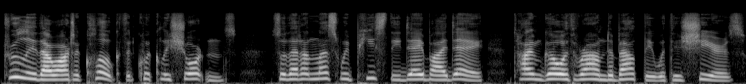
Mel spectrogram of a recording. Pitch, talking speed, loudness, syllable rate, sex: 225 Hz, 200 wpm, -17 LUFS, 4.6 syllables/s, female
